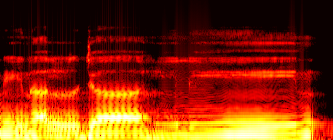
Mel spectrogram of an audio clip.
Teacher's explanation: من الجاہلین، لام کو ہلانا نہیں ہے، جا الف مدہ کے قائم مقام ہے. ہی لی یا مدہ ہے، وقف کی صورت میں مد کر سکتے ہیں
